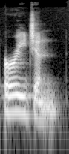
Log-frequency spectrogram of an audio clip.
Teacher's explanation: We have to use the j sound, not the zh sound. Sometimes the letter g is pronounced with a zh sound, but not in this case.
